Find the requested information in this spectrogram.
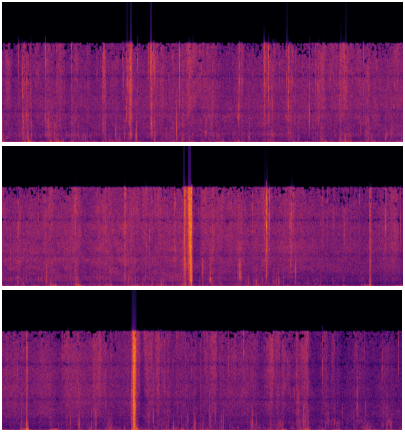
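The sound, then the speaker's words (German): Footsteps of someone walking back home on a stroll, a long, steady series of regular treads that keep an even pace throughout. “Und jetzt laufe ich zurück, aber einen anderen Weg zurück nach Hause.”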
